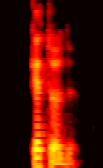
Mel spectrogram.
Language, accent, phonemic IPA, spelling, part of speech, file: French, France, /ka.tɔd/, cathode, noun, LL-Q150 (fra)-cathode.wav
- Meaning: cathode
